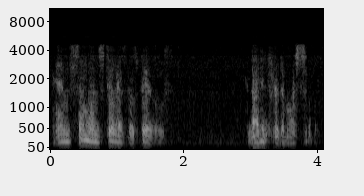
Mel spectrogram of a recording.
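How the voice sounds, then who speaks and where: Deep, guarded businessman, tinny radio. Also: very animated, moderate pace, vocal fry, heavily acted. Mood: resigned, reserved. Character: guarded, formal, wealthy married male engineer. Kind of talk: 1940s radio drama acting. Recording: tinny, noisy 1940s radio recording.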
